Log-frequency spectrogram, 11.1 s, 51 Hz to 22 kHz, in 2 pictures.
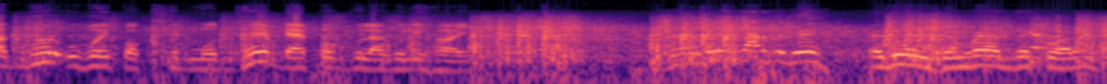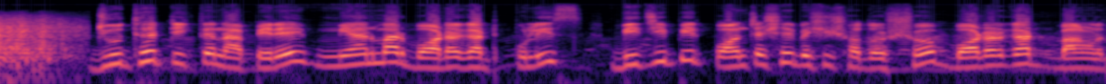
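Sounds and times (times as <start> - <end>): people talking: 0.0 - 2.4, 3.4 - 11.0
gunshot boom: 0.0 - 6.0.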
